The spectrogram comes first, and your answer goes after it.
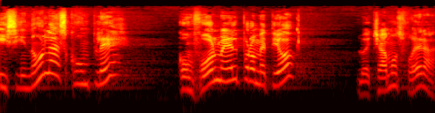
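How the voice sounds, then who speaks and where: A raised, projected voice at a fairly slow pace, with very wide pitch swings. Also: man. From Mexico. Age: 60s. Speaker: pastor. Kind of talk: sermon. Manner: conversational, with repetitions.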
